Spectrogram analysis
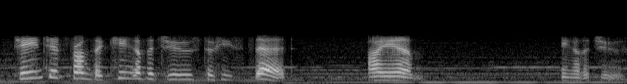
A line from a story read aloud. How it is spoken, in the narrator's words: Pilate replied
